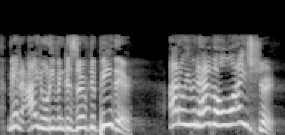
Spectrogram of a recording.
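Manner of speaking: high, loud protest of unworthiness; mock self-doubt. Preacher voicing a guy doubting he belongs at men's brekkie, mock self-doubt. Acting out a hesitant guy's thoughts.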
